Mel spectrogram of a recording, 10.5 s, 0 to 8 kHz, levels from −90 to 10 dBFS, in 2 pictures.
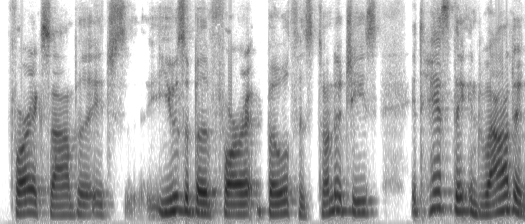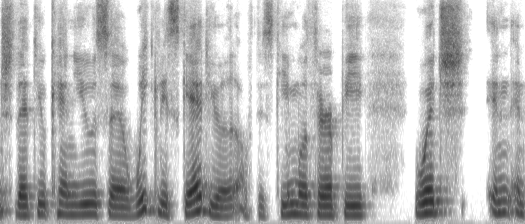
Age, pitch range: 50-69, 125-155 Hz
